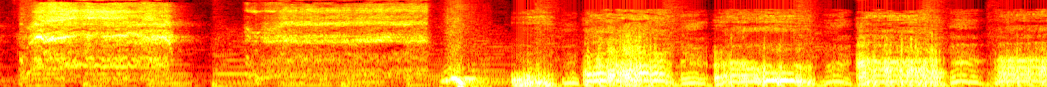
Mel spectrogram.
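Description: Cartoon animal sound effects over background music: two high squeals in the first two seconds, then a run of deep, pulsed grunting roars from the animated gorilla, about two a second, through the second half.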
